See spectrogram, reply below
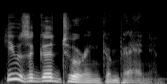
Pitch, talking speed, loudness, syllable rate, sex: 125 Hz, 215 wpm, -18 LUFS, 5.7 syllables/s, male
